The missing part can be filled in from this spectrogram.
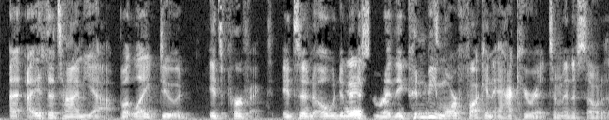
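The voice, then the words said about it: Minnesotan accent. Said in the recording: “I'm literally my accent's coming out and I can't help it”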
